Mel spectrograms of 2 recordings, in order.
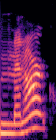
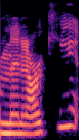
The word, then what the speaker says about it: menarche: menstruation the very beginning is called menarche or menarchy I've heard it pronounced both ways but as long as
